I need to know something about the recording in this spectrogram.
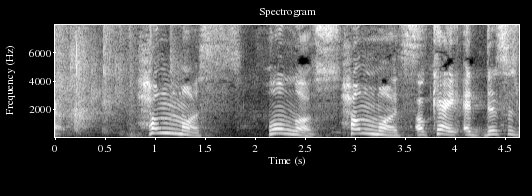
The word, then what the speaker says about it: Hummus: Hummus.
